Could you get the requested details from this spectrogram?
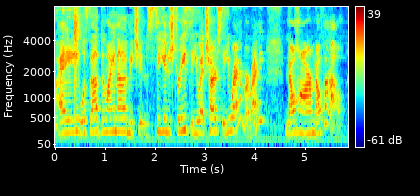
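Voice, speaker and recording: The background noise is noticeable. A woman with an American accent speaks at a medium pitch. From Detroit, Michigan. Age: 30s. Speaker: dating vlogger. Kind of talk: casual vlog monologue. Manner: animated.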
